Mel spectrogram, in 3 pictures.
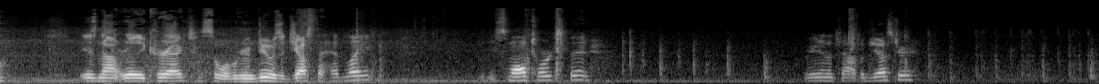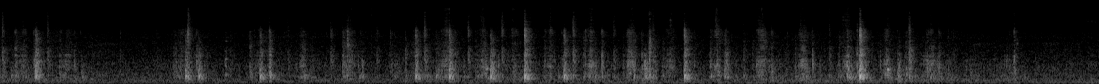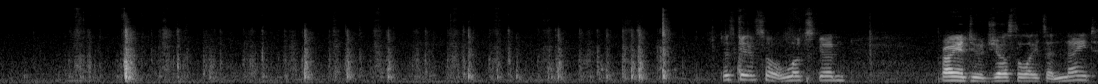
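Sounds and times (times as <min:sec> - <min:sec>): plastic housing shifting: 0:08.4 - 0:11.9, 0:12.7 - 0:21.3, 0:22.6 - 0:29.6.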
